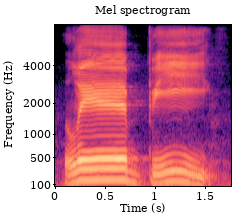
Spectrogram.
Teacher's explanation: The stress is on the first syllable. Libby. The vowel in the first syllable is obviously longer, so you can put a colon after it to indicate that it's longer.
